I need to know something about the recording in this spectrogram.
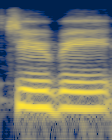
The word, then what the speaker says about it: Dubey: uh sj dude dubey butchered that it's doobie no it's doobie and there's a there's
